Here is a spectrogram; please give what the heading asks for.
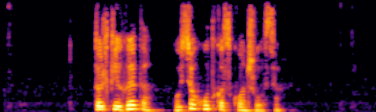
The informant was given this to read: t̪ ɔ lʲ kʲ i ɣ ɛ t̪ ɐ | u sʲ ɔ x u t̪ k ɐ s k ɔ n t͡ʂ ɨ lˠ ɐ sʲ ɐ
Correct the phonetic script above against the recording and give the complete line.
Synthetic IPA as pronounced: t̪ ɔ lʲ kʲ i ɣ ɛ t̪ ɐ | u sʲ ɔ x u t̪ k ɐ s k ɔ n t͡ʂ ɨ lˠ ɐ sʲ ɐ

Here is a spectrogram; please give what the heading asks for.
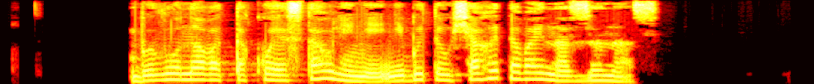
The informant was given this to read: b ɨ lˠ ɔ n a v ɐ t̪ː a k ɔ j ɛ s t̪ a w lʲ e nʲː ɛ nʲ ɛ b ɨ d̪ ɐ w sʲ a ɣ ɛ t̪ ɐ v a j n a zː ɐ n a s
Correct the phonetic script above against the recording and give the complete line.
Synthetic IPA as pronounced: b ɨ lˠ ɔ n a v ɐ t̪ː a k ɔ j ɛ s t̪ a w lʲ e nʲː ɛ nʲ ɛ b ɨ t̪ ɐ w sʲ a ɣ ɛ t̪ ɐ v a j n a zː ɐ n a s

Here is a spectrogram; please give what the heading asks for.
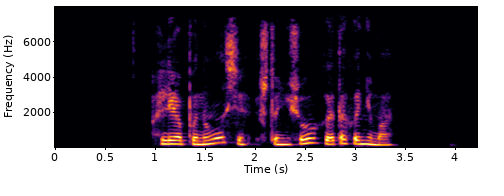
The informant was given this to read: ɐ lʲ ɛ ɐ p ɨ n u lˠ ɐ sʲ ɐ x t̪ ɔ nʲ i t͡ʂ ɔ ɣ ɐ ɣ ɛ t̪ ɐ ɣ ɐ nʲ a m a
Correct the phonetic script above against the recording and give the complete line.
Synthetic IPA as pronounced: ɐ lʲ ɛ ɐ p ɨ n u lˠ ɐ sʲ ɐ ʂ t̪ ɔ nʲ i t͡ʂ ɔ ɣ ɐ ɣ ɛ t̪ ɐ ɣ ɐ nʲ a m a

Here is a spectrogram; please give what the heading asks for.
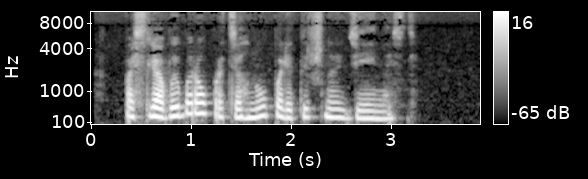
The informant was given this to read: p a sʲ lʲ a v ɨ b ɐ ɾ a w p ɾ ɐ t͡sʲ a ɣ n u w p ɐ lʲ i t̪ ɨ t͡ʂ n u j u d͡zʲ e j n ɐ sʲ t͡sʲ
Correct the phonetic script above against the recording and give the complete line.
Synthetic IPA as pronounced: p a sʲ lʲ a v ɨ b ɐ ɾ ɐ w p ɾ ɐ t͡sʲ a ɣ n u w p ɐ lʲ i t̪ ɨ t͡ʂ n u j u d͡zʲ e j n ɐ sʲ t͡sʲ

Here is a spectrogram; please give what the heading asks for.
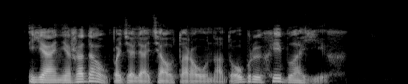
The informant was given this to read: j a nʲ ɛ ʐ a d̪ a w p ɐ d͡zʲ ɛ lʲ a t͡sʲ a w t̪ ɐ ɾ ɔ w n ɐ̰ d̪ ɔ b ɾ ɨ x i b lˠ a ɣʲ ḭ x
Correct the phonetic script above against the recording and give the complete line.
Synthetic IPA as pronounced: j a nʲ ɛ ʐ a d̪ a w p ɐ d͡zʲ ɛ lʲ a t͡sʲ a w t̪ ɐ ɾ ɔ w n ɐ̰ d̪ ɔ b ɾ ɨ x i b lˠ a ɣʲ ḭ x

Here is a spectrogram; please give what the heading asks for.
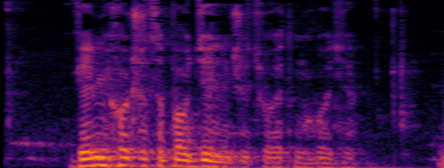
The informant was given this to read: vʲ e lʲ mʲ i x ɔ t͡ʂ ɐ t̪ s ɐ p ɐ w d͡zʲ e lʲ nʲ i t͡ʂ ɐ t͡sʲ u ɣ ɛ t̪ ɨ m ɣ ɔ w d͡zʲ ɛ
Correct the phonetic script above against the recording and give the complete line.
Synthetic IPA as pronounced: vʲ e lʲ mʲ i x ɔ t͡ʂ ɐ t̪ s ɐ p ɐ w d͡zʲ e lʲ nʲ i t͡ʂ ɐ t͡sʲ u ɣ ɛ t̪ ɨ m ɣ ɔ d͡zʲ ɛ

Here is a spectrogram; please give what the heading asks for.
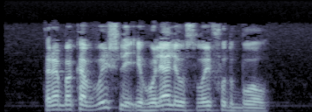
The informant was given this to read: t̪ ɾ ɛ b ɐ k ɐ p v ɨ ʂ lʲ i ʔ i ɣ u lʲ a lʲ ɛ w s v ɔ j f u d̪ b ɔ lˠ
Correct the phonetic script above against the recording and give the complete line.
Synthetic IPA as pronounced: t̪ ɾ ɛ b ɐ k ɐ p v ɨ ʂ lʲ i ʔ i ɣ u lʲ a lʲ i w s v ɔ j f u d̪ b ɔ lˠ

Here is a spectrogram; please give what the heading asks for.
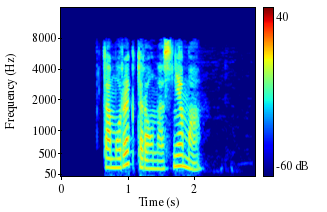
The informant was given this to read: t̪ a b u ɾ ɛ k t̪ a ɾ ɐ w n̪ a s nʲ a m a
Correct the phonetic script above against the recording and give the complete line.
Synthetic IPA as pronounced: t̪ a m u ɾ ɛ k t̪ ɐ ɾ ɐ w n̪ a s nʲ a m a

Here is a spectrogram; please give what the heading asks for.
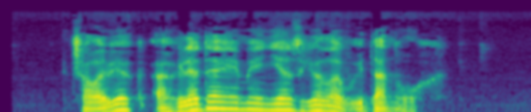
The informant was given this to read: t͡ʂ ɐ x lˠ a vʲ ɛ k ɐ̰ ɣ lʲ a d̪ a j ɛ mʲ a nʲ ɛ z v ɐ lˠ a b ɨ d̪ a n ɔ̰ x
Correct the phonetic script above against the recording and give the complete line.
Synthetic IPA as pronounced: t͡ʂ ɐ lˠ a vʲ ɛ k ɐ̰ ɣ lʲ a d̪ a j ɛ mʲ a nʲ ɛ z ɣ ɐ lˠ a v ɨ d̪ a n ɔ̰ x

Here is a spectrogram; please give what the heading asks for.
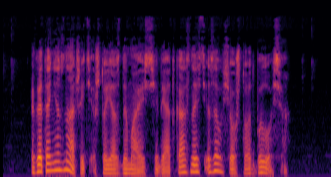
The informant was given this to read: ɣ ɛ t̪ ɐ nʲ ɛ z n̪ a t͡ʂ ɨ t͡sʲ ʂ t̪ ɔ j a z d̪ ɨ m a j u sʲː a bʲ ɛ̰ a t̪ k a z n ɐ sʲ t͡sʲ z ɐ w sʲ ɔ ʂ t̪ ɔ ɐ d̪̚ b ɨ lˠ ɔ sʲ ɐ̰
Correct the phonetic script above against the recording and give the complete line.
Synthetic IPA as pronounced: ɣ ɛ t̪ ɐ nʲ ɛ z n̪ a t͡ʂ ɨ t͡sʲ ʂ t̪ ɔ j a z d̪ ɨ m a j u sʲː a bʲ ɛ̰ a t̪ k a z n ɐ sʲ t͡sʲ z ɐ w sʲ ɔ ʂ t̪ ɔ ɐ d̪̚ b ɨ lˠ ɔ sʲ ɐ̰

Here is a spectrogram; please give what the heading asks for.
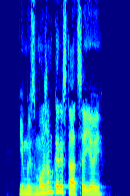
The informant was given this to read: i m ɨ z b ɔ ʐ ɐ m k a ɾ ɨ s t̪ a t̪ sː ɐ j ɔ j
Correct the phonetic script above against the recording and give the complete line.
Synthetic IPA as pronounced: i m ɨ z m ɔ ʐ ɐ m k ɐ ɾ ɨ s t̪ a t̪ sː ɐ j ɔ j

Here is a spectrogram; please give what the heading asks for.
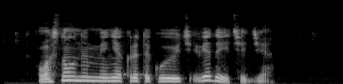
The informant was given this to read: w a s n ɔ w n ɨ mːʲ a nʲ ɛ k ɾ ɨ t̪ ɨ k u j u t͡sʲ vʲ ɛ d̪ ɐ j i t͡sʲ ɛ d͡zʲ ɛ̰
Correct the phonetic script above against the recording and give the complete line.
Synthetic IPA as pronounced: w a s n ɔ w n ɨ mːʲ a nʲ ɛ k ɾ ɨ t̪ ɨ k u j u t͡sʲ vʲ ɛ d̪ ɐ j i t͡sʲ ɛ d͡zʲ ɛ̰

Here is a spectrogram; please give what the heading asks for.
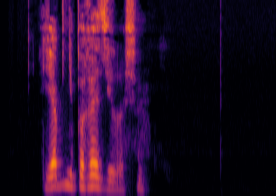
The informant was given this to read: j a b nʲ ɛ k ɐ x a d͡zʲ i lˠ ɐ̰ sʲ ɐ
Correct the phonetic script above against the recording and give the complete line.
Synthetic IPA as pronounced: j a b nʲ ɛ p ɐ ɣ a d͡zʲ i lˠ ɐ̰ sʲ ɐ

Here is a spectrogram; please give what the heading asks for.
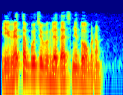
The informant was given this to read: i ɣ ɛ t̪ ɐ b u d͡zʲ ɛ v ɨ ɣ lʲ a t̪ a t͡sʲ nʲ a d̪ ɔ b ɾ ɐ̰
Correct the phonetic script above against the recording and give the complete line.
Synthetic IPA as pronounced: i ɣ ɛ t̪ ɐ b u d͡zʲ ɛ v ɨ ɣ lʲ a d̪ a t͡sʲ nʲ ɛ d̪ ɔ b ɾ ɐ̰

